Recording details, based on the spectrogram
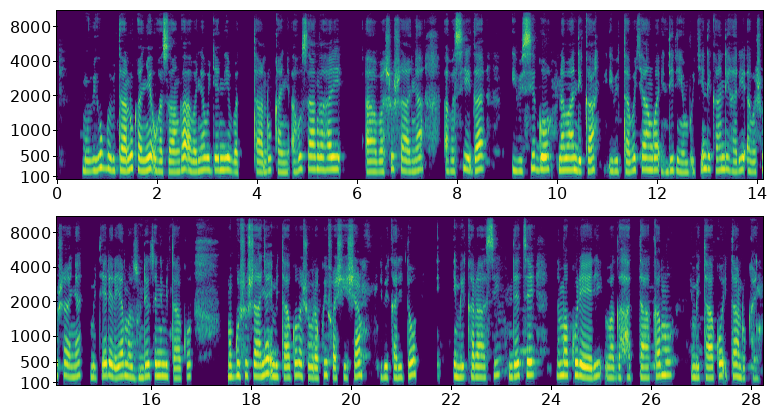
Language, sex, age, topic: Kinyarwanda, female, 18-24, education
